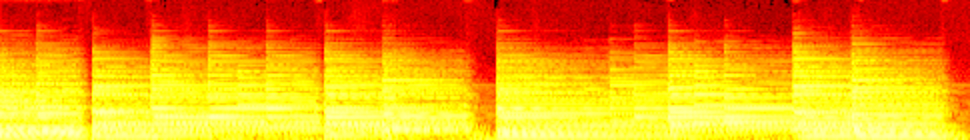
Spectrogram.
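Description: A piano plays a melody with a wacky jazz reharmonization. Sustained chords are struck one after another, each ringing out and decaying before the next, with nobody speaking.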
